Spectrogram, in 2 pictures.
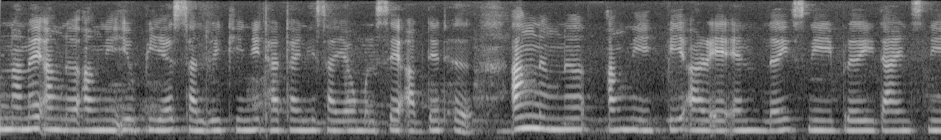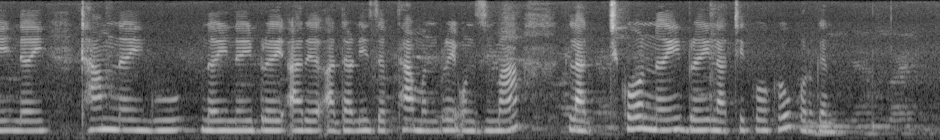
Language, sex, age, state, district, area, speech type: Bodo, female, 30-45, Assam, Udalguri, rural, read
